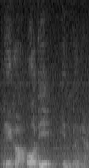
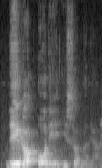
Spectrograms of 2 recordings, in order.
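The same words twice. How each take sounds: First: "네가 어디 있느냐?" soft and slow, "있느냐" asked tenderly; gentle question. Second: Accusing question. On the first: God gently seeking hiding Adam, soft and slow. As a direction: ask gently, as if seeking him. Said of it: "그게 우리들에게 중요한 겁니다". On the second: God accusing Adam in the wrong reading, loud and slow. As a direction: thunder "있었느냐" as a rebuke. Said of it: "이게 아니잖아요". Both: Shown as a demonstration.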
